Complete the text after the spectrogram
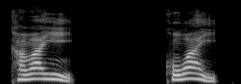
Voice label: "kawaii kowai", Japanese; かわいい; こわい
